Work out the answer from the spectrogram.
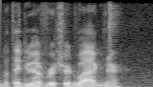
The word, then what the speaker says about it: Wagner: Oh, they don't got Lost Beethovven in this one, but they do have Richard Wagner. Oh, there you go. Um, it's pronounced Vagner.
